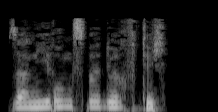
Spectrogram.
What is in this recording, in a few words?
"sanierungsbedürftig", german; adjectives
